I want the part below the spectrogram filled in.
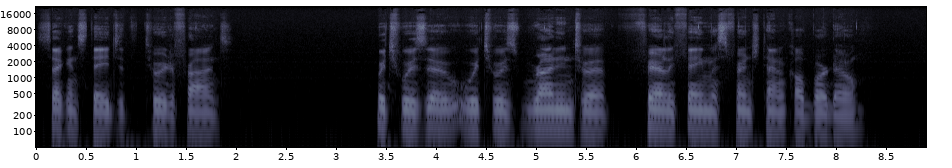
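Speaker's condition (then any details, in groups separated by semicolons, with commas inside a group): Young onset Parkinson's disease; young onset at age 40, shaky, Medtronic deep brain stimulation device, two 3-inch brain probes; deep brain stimulation surgery at Stanford 3 years ago, constant current, symptoms well managed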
